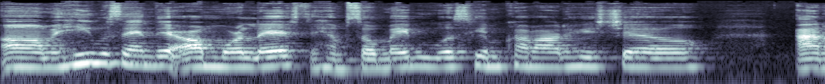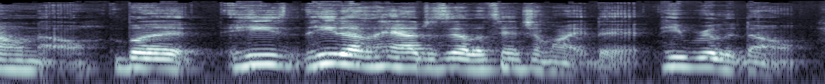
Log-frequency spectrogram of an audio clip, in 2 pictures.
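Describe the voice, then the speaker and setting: This woman, with an unremarkable speaking voice, talks at a fairly quick pace with a fairly low pitch and fairly even intonation. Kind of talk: casual reality TV recap talk to camera. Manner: chatty, informal.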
